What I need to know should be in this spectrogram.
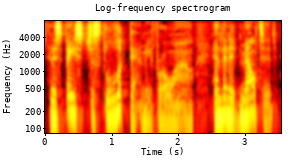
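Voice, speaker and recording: Male live storyteller. Highish gravelly voice, theatrical comic timing, very animated. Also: normal speed, a little hiss or hum. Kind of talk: live comedic personal storytelling.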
